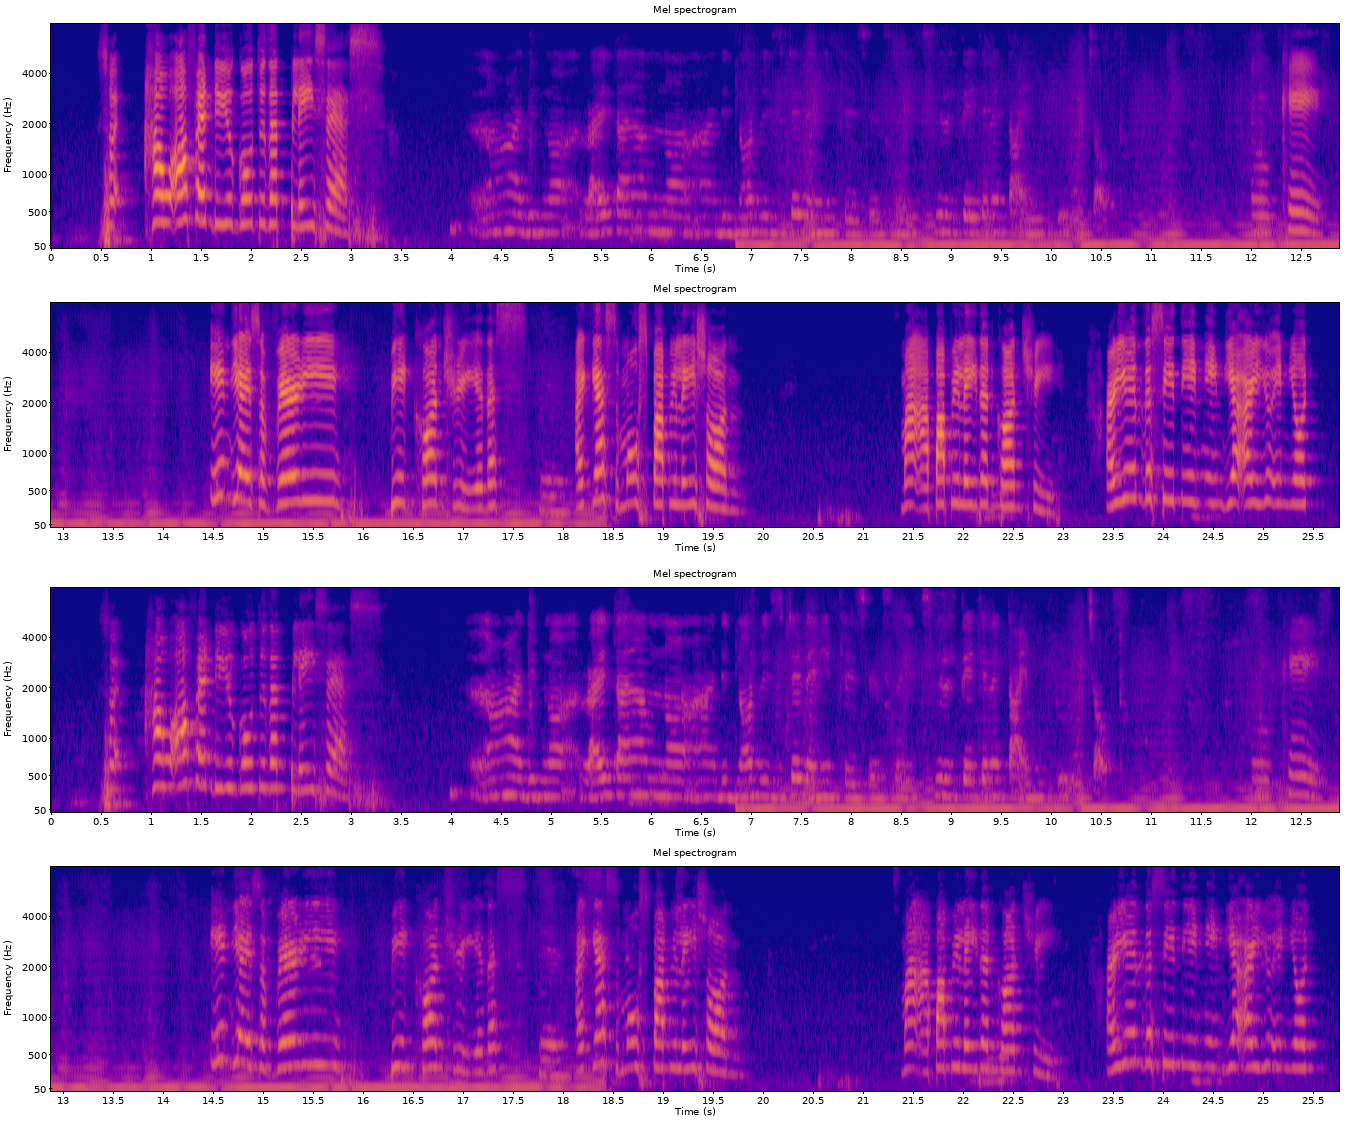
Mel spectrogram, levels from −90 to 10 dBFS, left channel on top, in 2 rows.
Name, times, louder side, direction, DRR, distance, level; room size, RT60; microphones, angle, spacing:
voice 1, 0.9-3.3 12.0-12.7 14.5-15.8 16.2-17.3 18.1-19.8 21.4-22.9 23.4-25.4, left 8 dB, 85° left, 0.5 m, -25 dB
voice 2, 4.0-10.8 11.3-11.5 12.0-12.2 15.5-15.6 17.7-18.3 22.1-22.5 24.3-24.6, right 4 dB, 75° right, 0.9 m, -42 dB
sound 1, 6.8-18.4, equal, ahead, 0.4 m, -40 dB
9.2 x 3.7 x 4.4 m
head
